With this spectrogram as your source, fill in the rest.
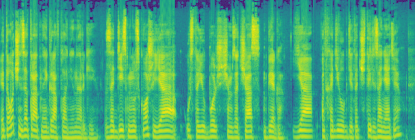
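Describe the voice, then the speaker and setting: A man with a plain, everyday voice speaks at medium pitch and a moderate pace. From Krasnodar, southern Russia. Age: 20s. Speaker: podcast host, marketer. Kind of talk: solo podcast monologue.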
